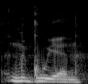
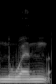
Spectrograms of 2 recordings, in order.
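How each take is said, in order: First: The name is read out letter by letter, Polish-style. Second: The name sounds close to the word 'win'. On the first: The speaker calls it wrong. "definitely not Nguyen, as Polish people would say" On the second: The speaker calls it right. "somewhat close to Nguyen or Win even"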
